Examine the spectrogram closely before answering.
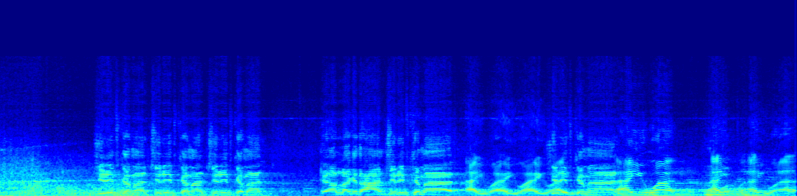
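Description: A middle-aged man shouts loudly nearby.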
